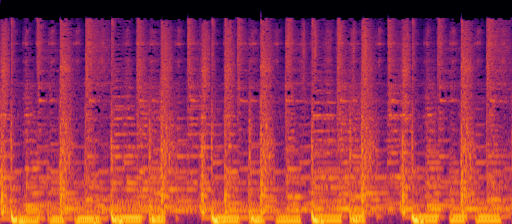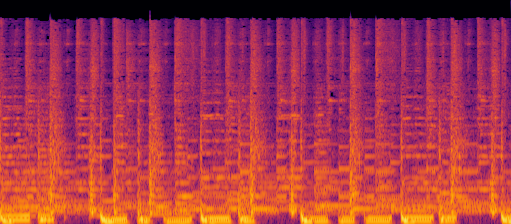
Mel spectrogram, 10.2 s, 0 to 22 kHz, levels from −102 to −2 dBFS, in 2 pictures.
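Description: At 0.94 s, lost LE Audio frames, which fits a single 7.5 ms frame, leave a brief noisy smear where the LC3 decoder repeats the previous spectrum with scrambled signs. It shows as a short, blurred vertical patch.

From 6.74 s to the end, sample clock jitter of roughly 5 µs adds a hiss about 30 dB below the signal. It shows as broadband haze that thickens on loud, bright passages.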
